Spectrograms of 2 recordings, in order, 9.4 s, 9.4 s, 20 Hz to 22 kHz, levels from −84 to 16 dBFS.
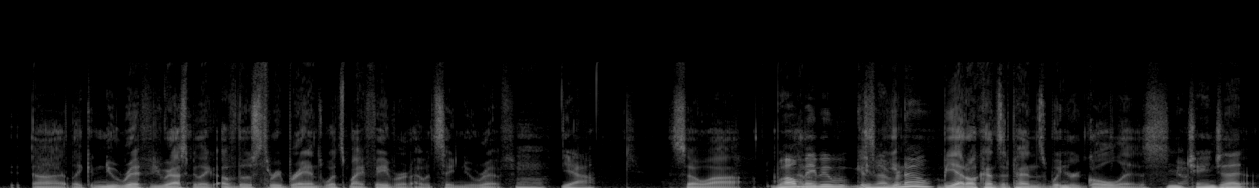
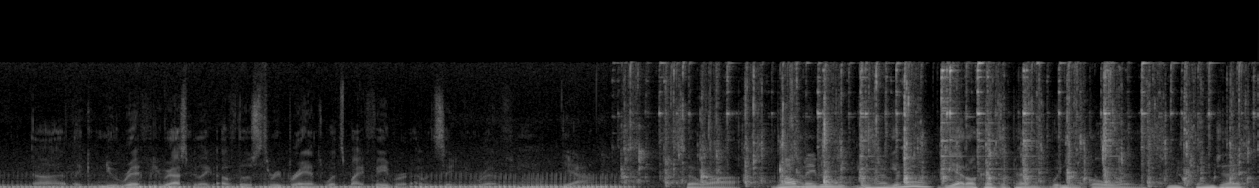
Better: first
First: none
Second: animal sounds; very loud; throughout; as loud as the speech

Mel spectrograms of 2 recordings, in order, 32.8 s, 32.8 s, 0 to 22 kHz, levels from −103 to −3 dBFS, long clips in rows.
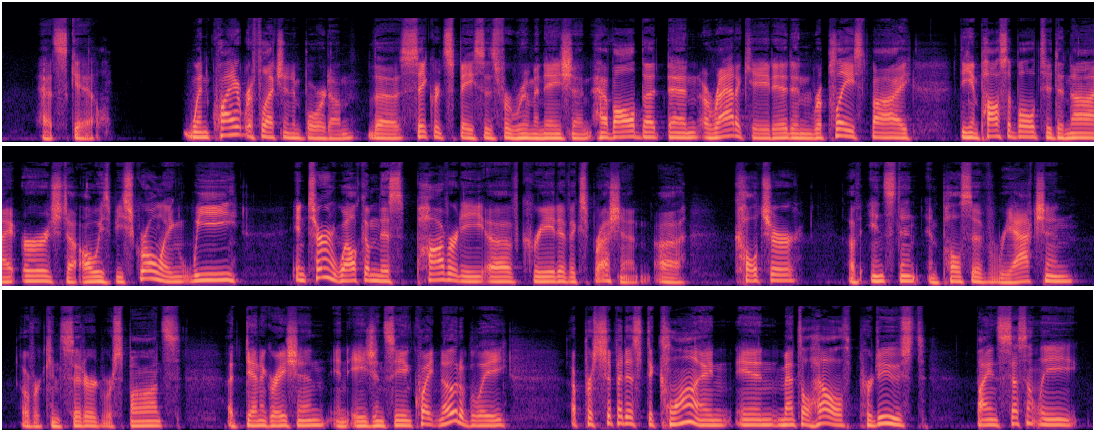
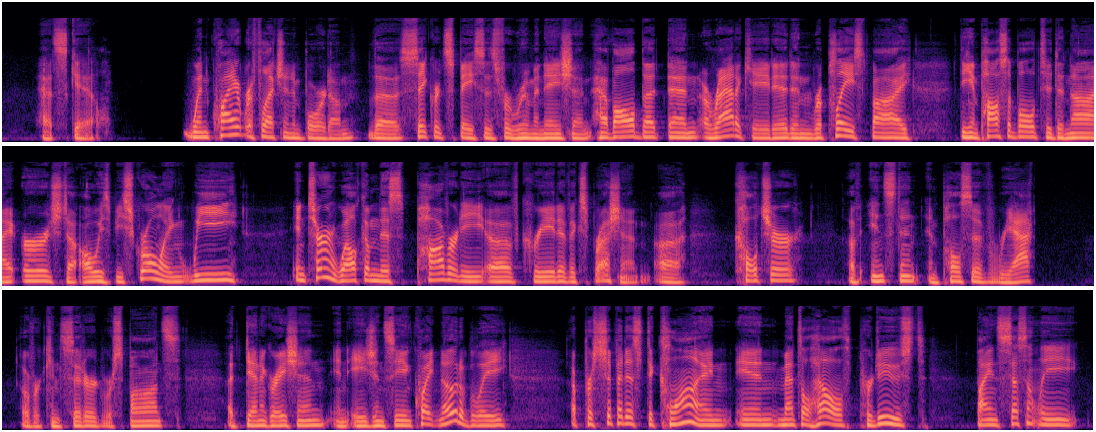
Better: first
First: none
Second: audio cutting out; at 21 s for 0.5 s

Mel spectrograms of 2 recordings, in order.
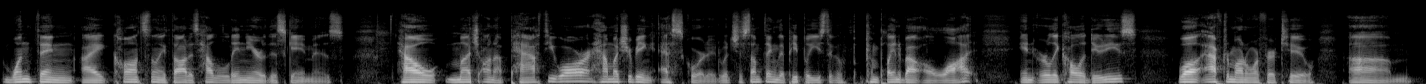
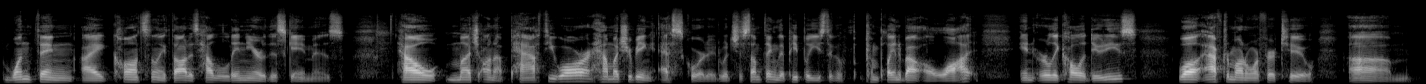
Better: first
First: none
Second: thin; very; fading below 350 Hz

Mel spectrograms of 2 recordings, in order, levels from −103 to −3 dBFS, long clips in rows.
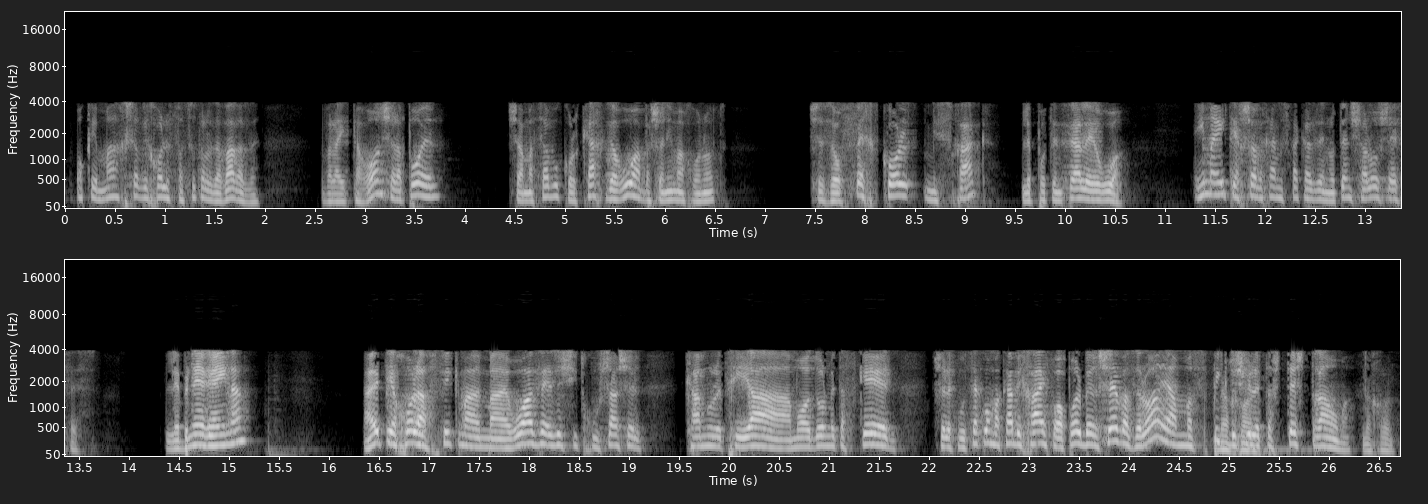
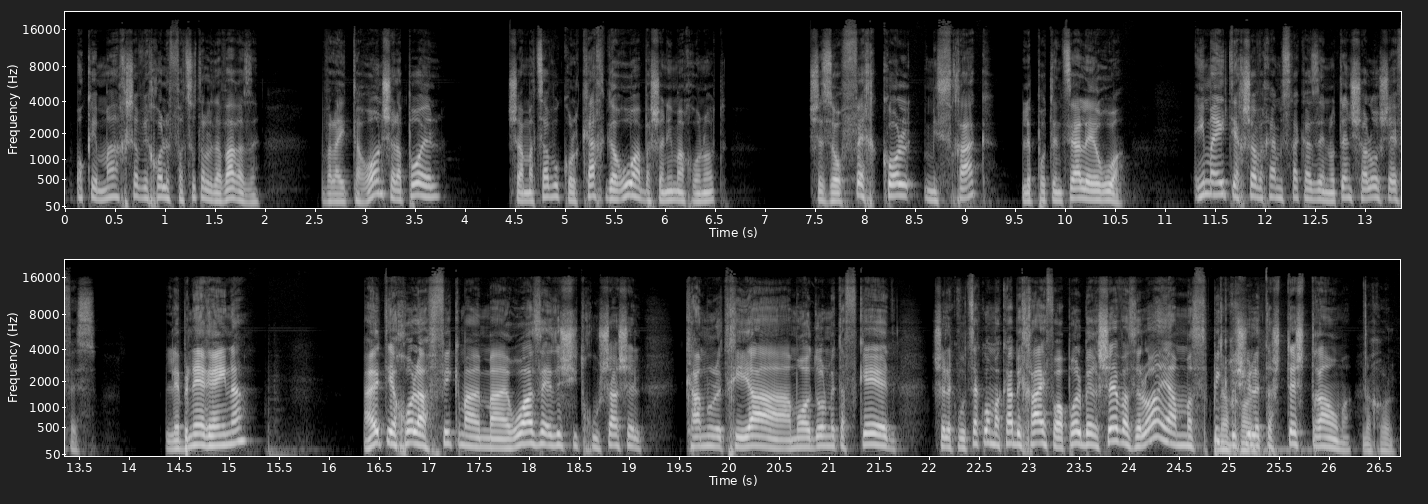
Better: second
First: garbled, watery; badly; nothing above 4 kHz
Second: none

